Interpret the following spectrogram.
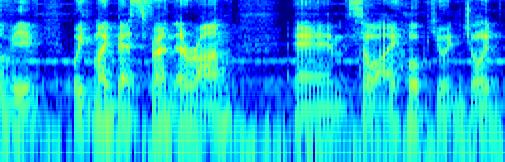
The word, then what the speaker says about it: Eran: Iram, say Iran. You spell it E-R-A-N.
